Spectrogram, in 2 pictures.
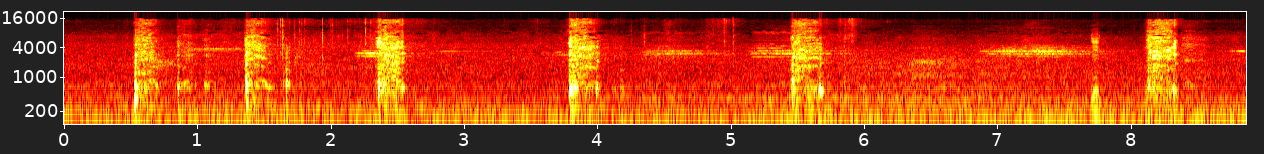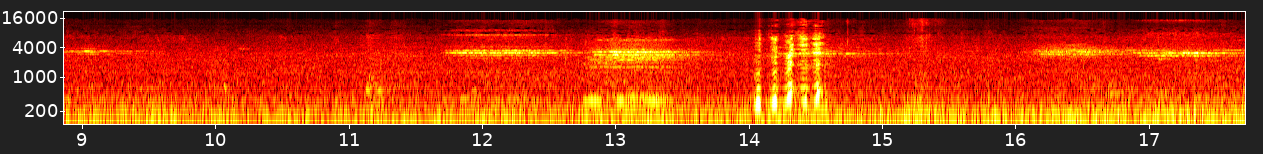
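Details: A goat in a mutton shop gives a series of sharp, dry, human-like coughs over steady low background noise.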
